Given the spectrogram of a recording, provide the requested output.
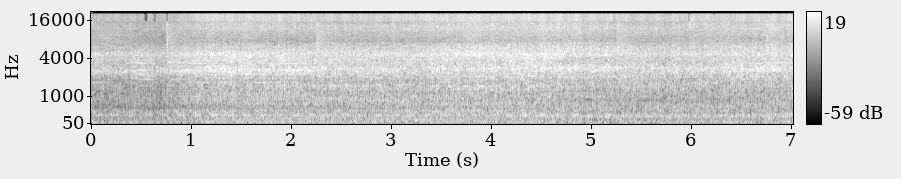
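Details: Chevrolet Duramax diesel idling after replacing both idler pulleys suspected of a humming noise: even diesel clatter with no hum or whine over it, and the accessory drive sounds quiet, so the fix appears to have worked.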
